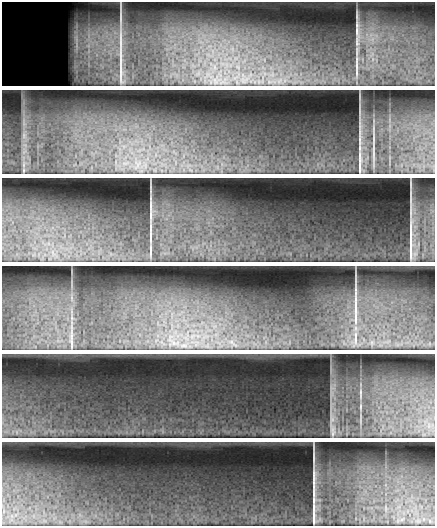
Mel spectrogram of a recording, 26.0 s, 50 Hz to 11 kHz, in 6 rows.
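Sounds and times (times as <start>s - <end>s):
fireworks sharp cracks: 0.7s - 19.0s, 20.6s - 25.9s
fireworks rumbling booms: 0.7s - 19.3s, 20.6s - 25.9s.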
